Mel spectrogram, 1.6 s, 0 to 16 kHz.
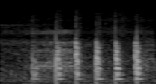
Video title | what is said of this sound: A Arca de Noé foi descoberta em 2010, pela expedição NAMI. Leg. Português. Este é o documentário. | it's wooden it's not a rock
